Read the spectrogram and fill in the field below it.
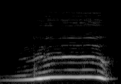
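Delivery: loud, high mooing; cow moo. Acted. Parent to child, a loud playful cow moo. Parent reading animal sounds.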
